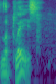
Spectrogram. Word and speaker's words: Laplace: Well, I won like it was a $2,000 for somebody over Laplace because it's spelled L-A-P-L-A-E-C-E. It's Laplace. That's what it spelled like. I said, people, but it's French. French is Laplace.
